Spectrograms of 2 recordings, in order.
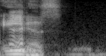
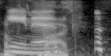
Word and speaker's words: Enos: That dude's name was Enos. I can't. Yeah. Enos. Enos. Maybe that's why he's acting out, because he's got a fucking name that rhymes with penis.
